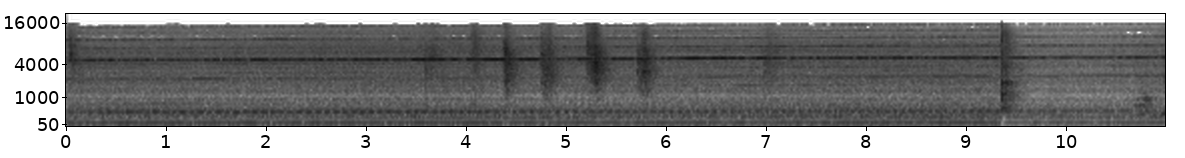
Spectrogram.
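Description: Front-loading washing machine running with its drum turning: a steady hum under a high whine that rises slowly, with a few short knocks from the drum, most of them around the middle and one near the end.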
